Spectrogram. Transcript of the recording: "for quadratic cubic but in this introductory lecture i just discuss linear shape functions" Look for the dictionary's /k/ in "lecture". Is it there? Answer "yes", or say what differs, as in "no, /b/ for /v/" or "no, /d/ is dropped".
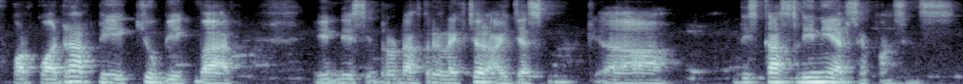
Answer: yes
